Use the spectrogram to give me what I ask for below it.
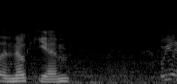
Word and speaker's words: Enochian: And called it Eno-chan. I pronounce it differently. I call it Enochian. Well, yeah, it's Enochian. That's how it's what it's supposed to be. That's the word. Oh, okay. Enochian coming from Enoch.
